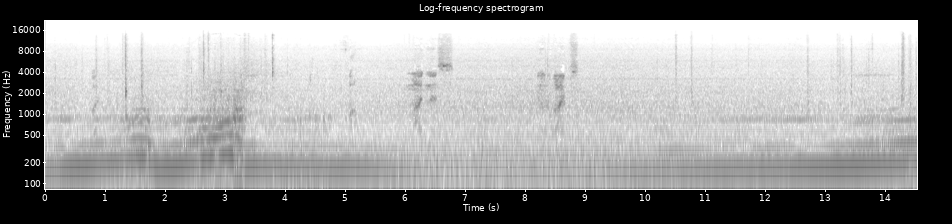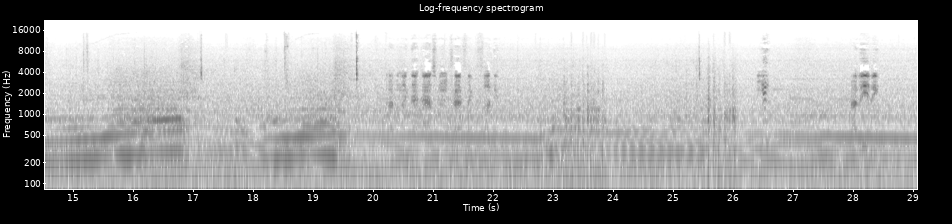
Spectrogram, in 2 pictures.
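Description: Mk5 Toyota Supra's turbocharged engine heard from inside the cabin while driving. The engine note rises under acceleration and drops sharply at two quick upshifts near the start, then settles to a steady cruise. It climbs again toward the middle, with further upshifts after that.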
